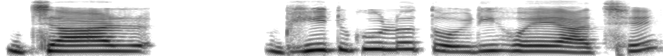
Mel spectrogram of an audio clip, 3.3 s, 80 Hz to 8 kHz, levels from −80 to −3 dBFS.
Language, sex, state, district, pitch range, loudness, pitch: Bengali, female, West Bengal, Dakshin Dinajpur, 260-295 Hz, -16 LUFS, 270 Hz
